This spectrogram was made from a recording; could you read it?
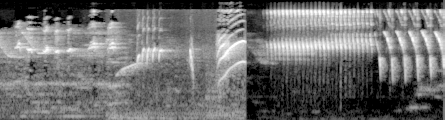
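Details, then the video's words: Canary tutor song for young birds: a noisy, muffled passage with a few rising whistled sweeps, then a clear high buzzy trill and a run of rapid descending notes. "MASTERAN Burung KENARI Gacor Panjang || Suara Pancingan KENARI Paud Agar Cepat Gacor"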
